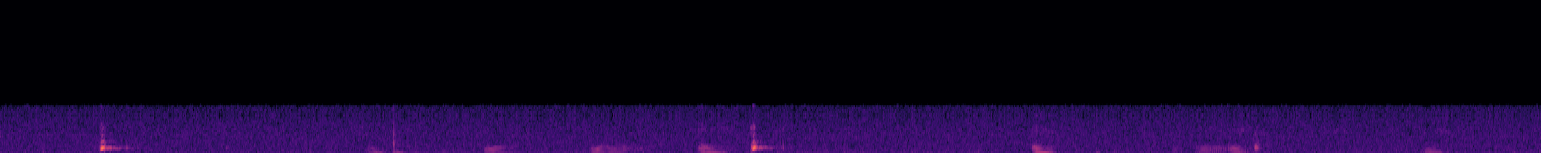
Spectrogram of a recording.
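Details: Faint, brief hic-like catches at uneven intervals, about a dozen in eight seconds: hiccups.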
